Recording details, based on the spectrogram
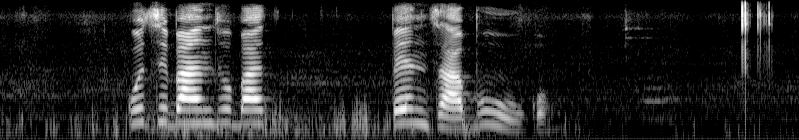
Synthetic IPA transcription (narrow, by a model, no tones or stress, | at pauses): k̬ut͡sʰiɓantʼu | ɓɛnd͡zʱaɓuːk̬ɔ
